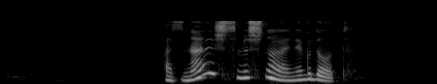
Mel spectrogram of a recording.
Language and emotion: Russian, neutral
